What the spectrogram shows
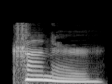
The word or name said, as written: cunner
